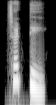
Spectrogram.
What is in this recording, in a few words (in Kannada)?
"ಚಿಟ್ಟು", Kannada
